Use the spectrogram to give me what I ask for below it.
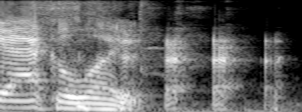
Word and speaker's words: acolyte: it I don't know even even even they say accolite that's the right pronunciation okay and I'm the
